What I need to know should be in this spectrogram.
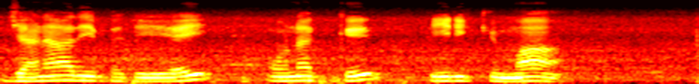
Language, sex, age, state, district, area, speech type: Tamil, male, 45-60, Tamil Nadu, Sivaganga, urban, read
